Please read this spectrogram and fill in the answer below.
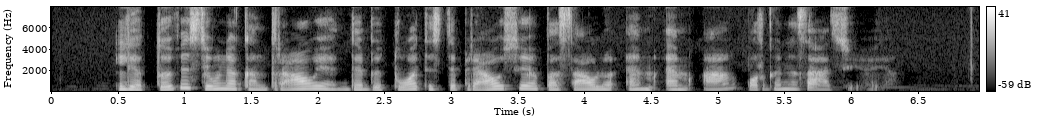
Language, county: Lithuanian, Klaipėda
